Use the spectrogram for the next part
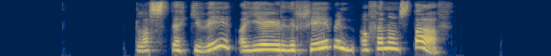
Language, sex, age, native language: Icelandic, female, 30-39, Icelandic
